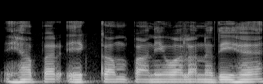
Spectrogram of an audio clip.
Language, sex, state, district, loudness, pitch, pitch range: Hindi, male, Tripura, West Tripura, -16 LUFS, 115 Hz, 110-115 Hz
